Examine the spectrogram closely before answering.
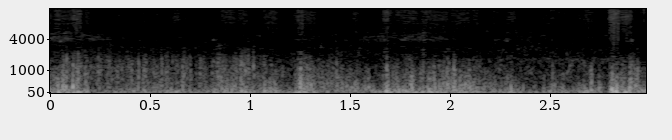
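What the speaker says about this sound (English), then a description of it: "Man, this wind, guys, we're doing the best we can, but this wind is whooping our butts." Strong cold wind gusts across the microphone while fishing from a boat, a steady low rumbling buffet throughout with a heavier thump near the end, loud and close.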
